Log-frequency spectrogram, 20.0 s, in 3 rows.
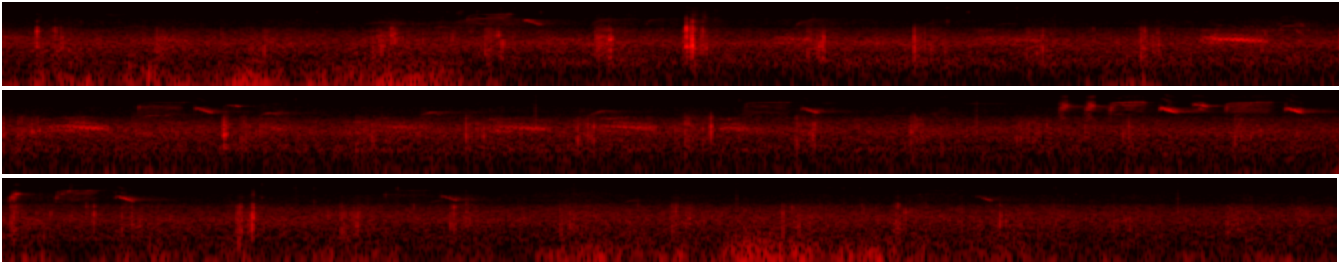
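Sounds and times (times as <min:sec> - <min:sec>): faint footsteps: 0:00.0 - 0:20.0
birds chirping: 0:01.8 - 0:14.3, 0:15.1 - 0:16.9, 0:17.9 - 0:18.6.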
